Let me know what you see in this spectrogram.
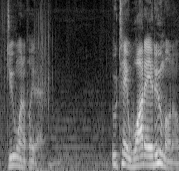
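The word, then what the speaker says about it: Utawarerumono: Do you mean Utaware Mono or something? I do want to play that. Utewareru Mono, by the way. I fucking got it wrong. There's an extra syllable in there.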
